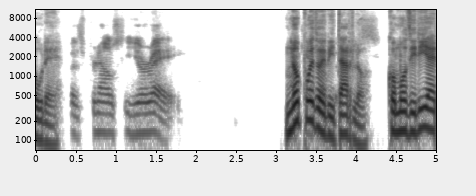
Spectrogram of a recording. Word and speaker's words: Ouray: El nombre de la ciudad se escribe OURAY, pero se pronuncia Ure.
